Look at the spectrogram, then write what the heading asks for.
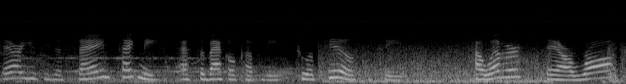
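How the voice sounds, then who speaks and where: A woman's voice: a little high, expressive, normal speed, heavy background noise. A woman reading scripted narration for a television feature. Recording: loud music under narration. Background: loud music.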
